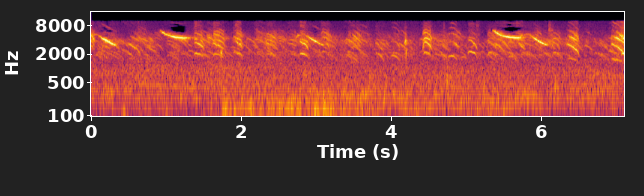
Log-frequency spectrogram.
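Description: A flock of birds calling without a break, many short, sharp, falling chirps overlapping one another.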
